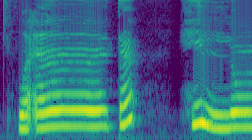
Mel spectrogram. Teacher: التاء دي مش من حروف الاستثناء، يبقى هنغن فيها، هي غنة إخفاء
